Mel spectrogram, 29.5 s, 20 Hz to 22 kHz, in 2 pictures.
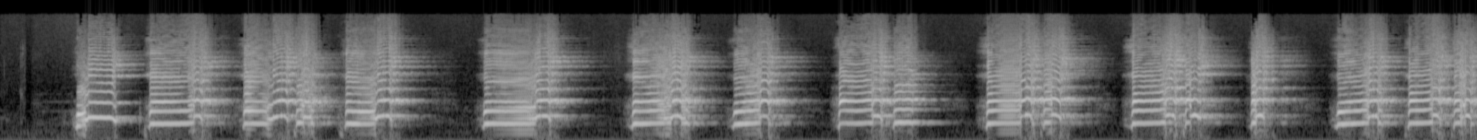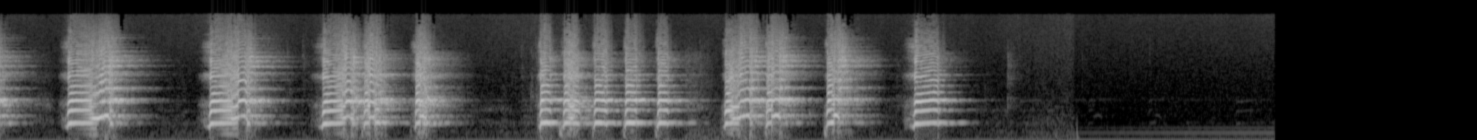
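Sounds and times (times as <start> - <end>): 
goose call: 0.8 - 19.4, 20.1 - 24.5.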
